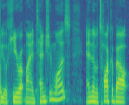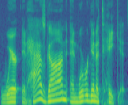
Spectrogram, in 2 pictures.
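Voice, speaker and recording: A man with a normal speaking voice talks at a fairly quick pace. His pitch is fairly high, with ordinary pitch variation. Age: 30s. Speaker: podcast host. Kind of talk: solo podcast monologue.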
